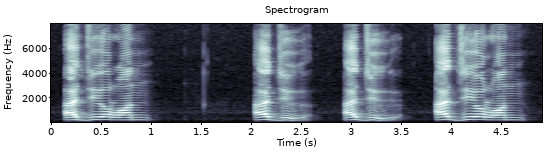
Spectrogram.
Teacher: तो यहाँ पर जीम में कलकला होगा यानी आवाज़ को लौटाएंगे हम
